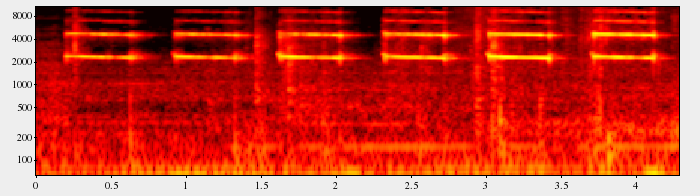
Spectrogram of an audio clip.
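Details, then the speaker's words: Honda GL650 Silverwing indicator flasher relay making a shrill singing whistle that pulses on and off with the flashes, about 87 per minute; unit sounds like it's dying, and a replacement relay is silent, barely even clicking. "I'm not sure it should be making that noise. There it is. I've just bought another one. So, let's see if that one's any better. Sounds like it's dying."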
